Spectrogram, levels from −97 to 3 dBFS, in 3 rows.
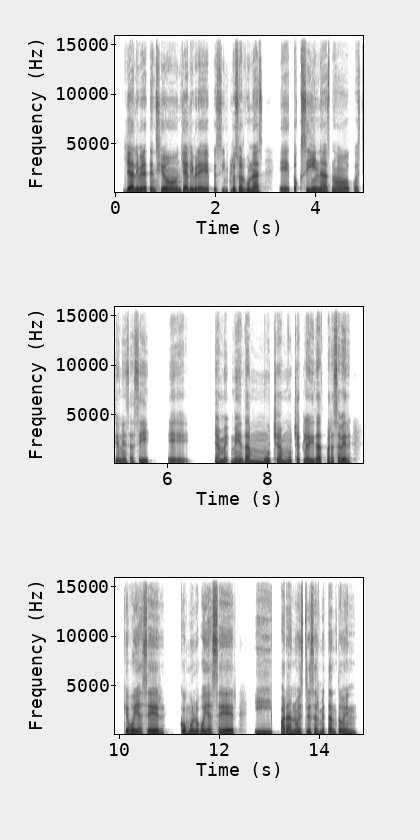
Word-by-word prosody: ya 155 0 +6
liberé 140 -4 +4
tensión, 155 +4 +1
ya 140 -2 +3
liberé, 130 -2 +1
pues, 130 - -10
incluso, 140 +2 -1
algunas, 125 -1 +1 0.3
eh, 65 -1 -3
toxinas, 145 -5 0
¿no?, 150 +6 -1
cuestiones 135 +1 -5
así. 125 - -4 0.3
Eh, - - -6 0.5
ya 145 +1 -1
me 165 0 -3
me 145 -1 -1
da 165 +4 +1
mucha, 190 +3 -2
mucha 180 0 -4
claridad 135 -3 0
para 140 -1 -3
saber 130 +2 -1 0.4
qué 155 - +3
voy 150 -2 +5
a 125 - 0
hacer, 155 +6 +3 0.3
cómo 160 +3 +2
lo 140 -4 +2
voy 130 -1 +2
a - - +1
hacer 150 +5 +3 0.3
y 135 0 -2
para 125 -1 +2
no 150 +4 +2
estresarme 170 -1 -1
tanto 155 +1 +1
en 115 +2 -3
145 Hz, 155 wpm, -23 LUFS, 130-155 Hz, 0.5 s, ya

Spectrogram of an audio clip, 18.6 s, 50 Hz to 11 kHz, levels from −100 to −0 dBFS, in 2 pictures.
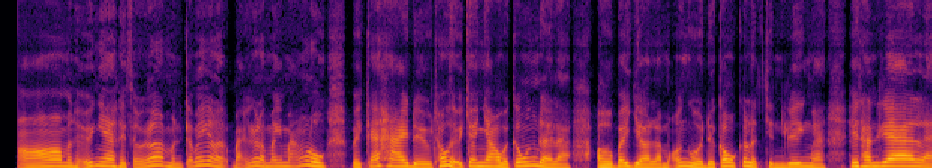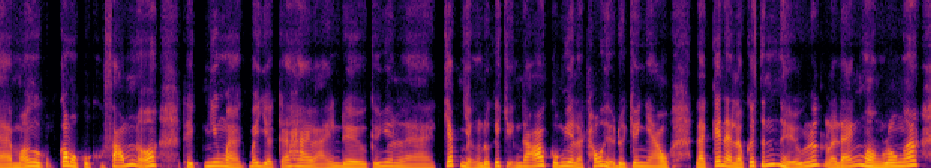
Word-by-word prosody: Ờ, 195 +6 +2
mình 200 -2 -1
hiểu 185 +4 -2
nha. 245 -2 0
Thiệt 195 -3 -2
sự 180 0 -4
rất 230 - -1
là 275 +1 +2
mình 185 -6 -4
cảm 200 +3 -7
thấy 270 +2 -2
rất 285 - -1
là 205 -5 -3
bạn 165 +3 -8
rất 245 - -2
là 230 - -1
may 205 +1 -4
mắn 215 +6 -5
luôn, 235 -6 +3 0.3
vì 190 - -1
cả 210 +5 -2
hai 225 -3 +1
đều 175 -4 0
thấu 250 +9 +1
hiểu 255 -7 +2
cho 220 +3 -1
nhau 210 -2 +2
về 180 - +2
cái 230 +6 +1
vấn 260 +2 +1
đề 195 -8 +2
là, 165 -2 -2 0.3
ừ, 180 0 +4
bây 205 +3 +2
giờ 190 -3 +2
là 170 -1 0
mỗi 180 +6 -2
người 190 -7 +2
đều 165 -1 0
có 225 - +3
một 225 - +2
cái 240 +3 +1
lịch 185 - 0
trình 175 -2 -3
riêng 200 +1 +2
mà. 170 -3 -2 0.2
Thì 220 +1 +3
thành 215 -1 +1
ra 235 +1 +5
là 185 -6 0
mỗi 180 +4 +1
người 220 -2 +3
cũng - - -16
có 270 - +6
một 225 -6 +3
cuộc 190 - -4
cuộc 175 -2 -16
sống 280 +8 +1
nữa, 270 -2 +2 0.3
thiệt, 190 - -1
nhưng 235 +2 0
mà 190 -6 0
bây 215 0 -2
giờ, 190 -4 -1
cả 200 - -5
hai 220 -3 -1
bạn 175 +2 -5
đều, 170 -2 0
kiểu 190 +4 -4
như 225 0 -2
là, 170 -5 -6
chấp 275 0 0
nhận 185 -4 -1
được 170 - +2
cái 230 - +1
chuyện 200 -2 -6
đó, 240 +6 +3
cũng 215 -4 -2
như 235 - +2
là 175 -5 -2
thấu 240 +2 0
hiểu 240 -10 0
được 190 -1 0
cho 210 - -2
nhau, 195 -2 0 0.2
là 185 -2 +1
cái 265 +10 0
này 230 -6 +2
là 175 -2 +2
cái 245 - +1
tín 295 +4 -1
hiệu 185 - +1
rất 280 +6 -1
là 185 -2 -1
đáng 215 +9 0
mừng 205 -6 +4
luôn 215 +2 +3
á. 275 +4 +4
205 Hz, 315 wpm, -23 LUFS, 185-230 Hz, 0.3 s, có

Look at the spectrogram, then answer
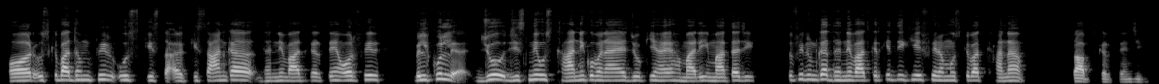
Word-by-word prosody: और 180 +1 +6
उसके 195 +3 -4
बाद 205 0 +5
हम 205 -1 -1
फिर 225 -2 +1
उस 205 0 -3
किस 190 -2 -4
अ, 165 - 0
किसान 180 +4 -1
का 205 - +7 0.3
धन्यवाद 170 0 0
करते 180 +2 -4
हैं 195 - 0
और 195 +1 +3
फिर 215 -2 +1 0.3
बिल्कुल 210 +5 +2 0.4
जो 225 -2 +6
जिसने 210 +4 -1
उस 215 - -14
खाने 180 +3 +2
को 205 0 -1
बनाया 185 -1 +2
है 190 - +1
जो 185 - -1
कि 200 - 0
है 180 0 +1
हमारी 175 0 0
माता 170 +3 +2
जी, 180 0 -7 0.3
तो - - -5
फिर 235 0 -3
उनका 225 +1 +2
धन्यवाद 190 -1 +3
करके 200 +3 -5
देखिए 215 +1 -1
फिर 205 -1 -2
हम 190 0 -2
उसके 190 +1 -6
बाद 185 0 +2
खाना 170 +2 +1 0.5
प्राप्त 145 -2 +2
करते 120 -2 -10
हैं 120 - -10
जी। 125 -2 -14
190 Hz, 230 wpm, -23 LUFS, 175-205 Hz, 0.5 s, का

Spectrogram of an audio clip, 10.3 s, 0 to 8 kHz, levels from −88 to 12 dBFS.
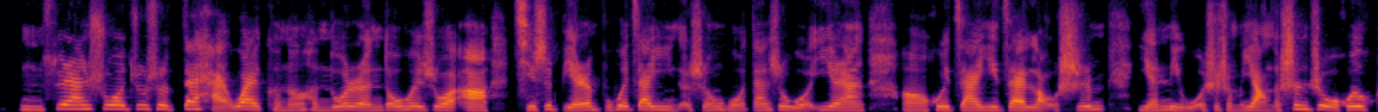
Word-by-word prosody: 嗯， 220 -1 -9
虽 285 +7 -6
然 275 -1 +3
说 270 0 +1
就 265 +2 -9
是 260 -1 -2
在 270 -2 +4
海 180 -8 +2
外， 235 +3 +3
可 215 -1 -12
能 200 +2 -6
很 215 -3 -10
多 210 +3 -2
人 205 -2 0
都 210 +1 -2
会 220 -2 -2
说： 215 0 +1
“啊， 205 -1 +8 0.2
其 230 - +1
实 250 - +1
别 200 -3 -1
人 220 +1 +3
不 200 -1 -13
会 245 +1 +1
在 230 0 +5
意 225 - -3
你 215 - -9
的 - - -9
生 205 +3 -4
活。” 185 -3 -7
但 210 0 -5
是 225 - -3
我 195 -3 -3
依 220 - -10
然， 190 -4 +1 0.3
呃， 175 -1 -1
会 215 +2 -1
在 195 -1 +3
意 200 +1 -4
在 200 -1 +5
老 - - 0
师 225 +1 0 0.2
眼 200 0 -5
里 210 - -3
我 - - -7
是 220 - -3
什 - - -3
么 175 - -15
样 190 -2 +4
的， - - -9
甚 255 +4 +1
至 255 - -3
我 200 -3 +1
会 230 +3 +3
215 Hz, 315 characters per minute, -23 LUFS, 200-230 Hz, 0.3 s, 啊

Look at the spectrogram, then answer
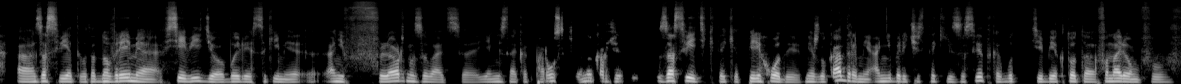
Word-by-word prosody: а 125 -2 +1
засветы. 135 -2 +2
Вот 125 - -5
1 135 +1 +2
время 135 -6 +3
все 150 -3 +3
видео 135 -5 +1
были 130 +1 +1
с - - -10
такими, 125 -3 -4
э, - - -16
они 135 -1 0
флёр 150 +4 +2
называются, 120 -5 -4
я 115 +3 -8
не 130 - -3
знаю 120 0 -7
как 120 -1 -12
по-русски, 145 +8 -3
ну, 155 +2 0
короче, 135 -3 -5 0.3
засветики 155 -2 +4
такие, 125 -2 -5
переходы 135 -6 +2
между 125 -1 -1
кадрами, 160 -8 +3
они 140 +1 -1
были 135 -3 -1
через 130 +1 -9
такие 130 -2 -7
засветы, 145 +10 -2
как 125 -5 -5
будто 140 0 -4
тебе 130 -1 0
кто-то 130 -3 +1
фонарём 140 -5 +3
в 110 - -19
ф - - -16
130 Hz, 195 wpm, -23 LUFS, 125-140 Hz, 0.3 s, засветики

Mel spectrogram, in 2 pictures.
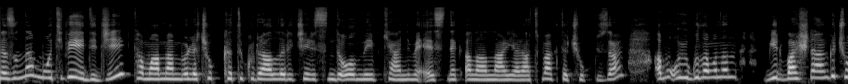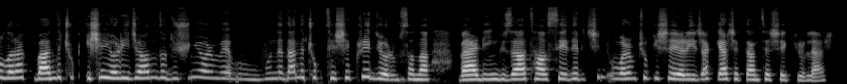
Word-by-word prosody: azından 295 +9 +1
motive 315 +1 +2
edici. 230 - -1 0.2
Tamamen 250 -2 +4
böyle 245 0 +3
çok 285 +3 -7
katı 265 0 -3
kurallar 240 -2 +3
içerisinde 235 0 -2
olmayıp 230 0 +1
kendime 225 -1 -2
esnek 225 +2 -5
alanlar 215 -1 +2
yaratmak 215 +4 -1
da 230 - 0
çok 215 -1 -11
güzel 240 - -4 0.3
ama 280 +4 0
uygulamanın 320 +2 0 0.3
bir 245 +2 -1
başlangıç 310 +6 +3
olarak 305 -2 +1
bende 270 +4 +7
çok 320 +2 -12
işe 295 +5 +2
yarayacağını 295 0 +1
da 305 - -4
düşünüyorum 300 +2 -7
ve 280 -1 -5
bu 240 +2 -10
nedenle 280 +3 -3
çok 315 0 -10
teşekkür 295 +4 -3
ediyorum 240 -9 0
sana 225 -1 +1 0.3
verdiğin 225 +2 +5
güzel 240 +1 +4
tavsiyeler 245 +1 0
için. 335 +9 -10
Umarım 260 +1 -1
çok 285 0 -9
işe 280 0 -3
yarayacak. 235 +2 +1
Gerçekten 245 -3 +1
teşekkürler. 205 -5 -5
255 Hz, 160 wpm, -22 LUFS, 230-290 Hz, 0.3 s, bende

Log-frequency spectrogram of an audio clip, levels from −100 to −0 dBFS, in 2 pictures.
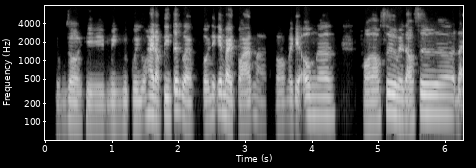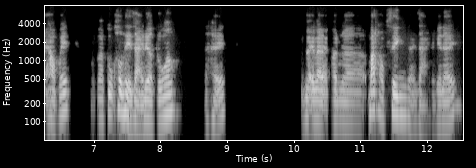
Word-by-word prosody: Đúng 100 +1 -16
rồi, 105 -2 -1
thì 100 -1 -5
mình 105 +1 -6
mình 110 -1 -2
cũng 115 - -4
hay 135 - +9
đọc - - +5
tin 125 -1 +1
tức 160 -3 +4
là 105 - +2
có 115 - -1
những 135 - -2
cái 155 - +6
bài 110 - +7
toán 105 +4 0
mà 120 - -13 0.2
có 105 +1 -7
mấy 115 - -3
cái - - +4
ông, 130 0 +1
ơ, 130 0 -1 0.4
phó 105 +1 0
giáo 110 +1 0
sư 145 -2 +6
với 120 - +2
giáo 110 +1 +1
sư 140 +1 +2 0.3
đại - - -2
học - - +1
ấy, 145 +4 +1 0.3
và 120 -1 -9
cũng 140 +2 -4
không 155 -3 +2
thể 145 - +5
giải - - +2
được, 115 -2 +3
đúng 115 +3 -2
không 140 +2 +2 0.5
Đấy. - - -5 1.1
Vậy - - 0
mà 110 -1 +4
lại - - +1
còn, 110 0 -4
ờ, 105 -1 -6
bắt 150 +1 +5
học - - -5
sinh 135 -3 +1
phải 100 - -10
giải 90 -1 -8
được 95 - -20
cái 100 - -4
đấy. 105 +6 -2
115 Hz, 255 wpm, -24 LUFS, 105-135 Hz, 1.1 s, hay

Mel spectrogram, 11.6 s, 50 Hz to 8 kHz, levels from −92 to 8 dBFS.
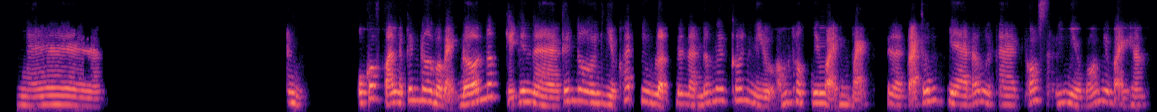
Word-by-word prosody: À. 180 -3 -2 1.8
Ừm. 230 -1 0 0.6
Ủa, 230 - +2
có 320 0 +3
phải 235 - +5
là 225 - +2
cái 275 0 +1
nơi 265 -2 +2
mà 195 - +5
bạn 185 - +1
đến 225 - +5
á, 345 - +1
kiểu 165 - -2
như 250 0 +4
là, 180 -7 +3
cái 255 - +2
nơi 250 -4 +2
nhiều 185 -4 -1
khách 300 +1 -2
du 245 -4 -1
lịch 170 - +7
nên 215 - -3
là 190 -2 -1
nó 225 +5 -3
mới 275 +1 -1
có 275 - -1
nhiều 210 -12 -2
ẩm 225 +2 -6
thực 235 -2 -2
như 225 -1 +4
vậy - - +4
hông 195 -1 -5
bạn? - - -1 0.2
Hay 210 - -3
là 180 -2 -2
tại - - +5
cái 250 - +4
quốc 275 +1 -7
gia 210 -5 +2
đó 230 +4 -2
người 235 -3 -2
ta 190 -1 -5
có 245 +3 -1
sẵn 230 -4 -8
nhiều 180 -5 0
món 245 - -6
như 250 - 0
vậy 165 - -1
ha? 180 0 -4
220 Hz, 255 wpm, -24 LUFS, 185-250 Hz, 1.8 s, lịch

